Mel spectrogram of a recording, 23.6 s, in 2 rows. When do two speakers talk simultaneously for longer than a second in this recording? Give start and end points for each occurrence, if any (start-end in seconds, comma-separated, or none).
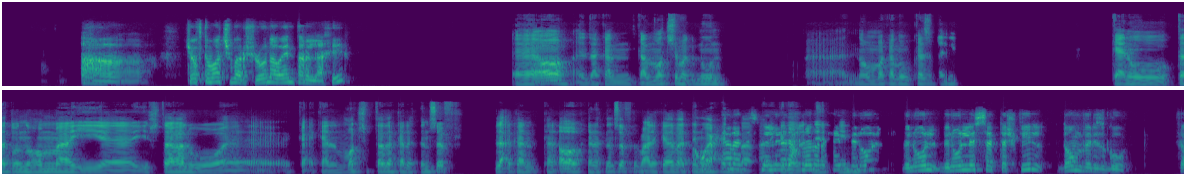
18.7-20.5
